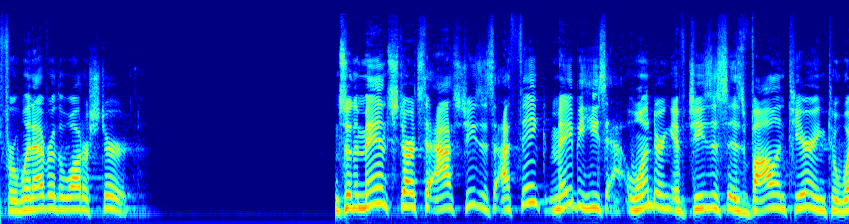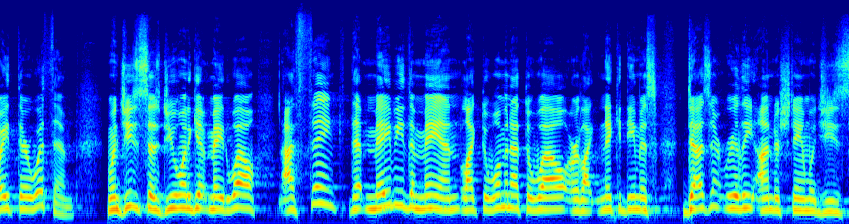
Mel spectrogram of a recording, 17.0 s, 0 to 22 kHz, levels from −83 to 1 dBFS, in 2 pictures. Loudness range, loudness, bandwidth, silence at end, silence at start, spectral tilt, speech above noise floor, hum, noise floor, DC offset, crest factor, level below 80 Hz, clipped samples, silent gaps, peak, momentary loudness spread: 3 LU; -25 LUFS; 17.5 kHz; 0 s; 0 s; -4.5 dB/octave; 53 dB; none; -79 dBFS; under 0.1%; 20 dB; -78 dBFS; under 0.1%; none; -6 dBFS; 7 LU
